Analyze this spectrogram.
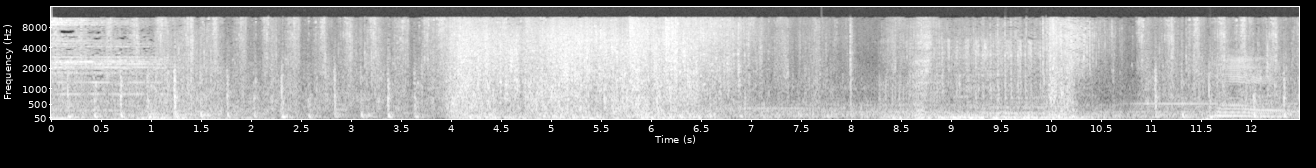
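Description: Footsteps thud on wooden stairs and floorboards.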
